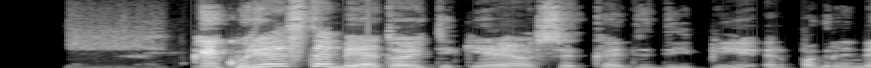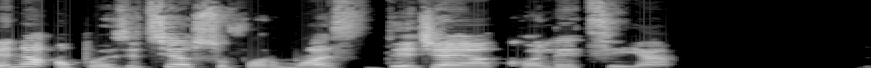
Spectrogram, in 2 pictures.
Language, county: Lithuanian, Panevėžys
